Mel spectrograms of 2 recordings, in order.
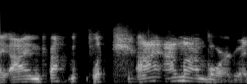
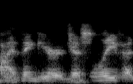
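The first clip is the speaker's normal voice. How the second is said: put-on gritty voice, pitched lower; 7 semitones lower, 3 dB quieter than usual. Retelling a movie cameo's line: Henry Cavill's Wolverine voice. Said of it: "his voice, he literally just went".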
